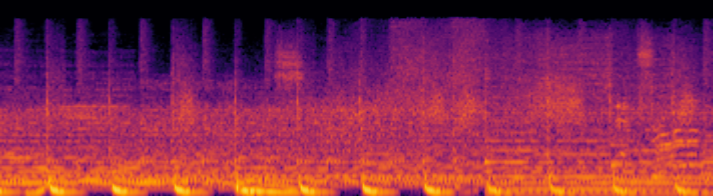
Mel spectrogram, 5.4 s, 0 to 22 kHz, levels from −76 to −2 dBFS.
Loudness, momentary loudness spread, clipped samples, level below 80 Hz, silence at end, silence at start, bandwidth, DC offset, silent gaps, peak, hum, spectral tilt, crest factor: -19 LUFS; 2 LU; under 0.1%; -24 dBFS; 0 s; 0 s; 16 kHz; under 0.1%; none; -4 dBFS; none; -5 dB/octave; 14 dB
